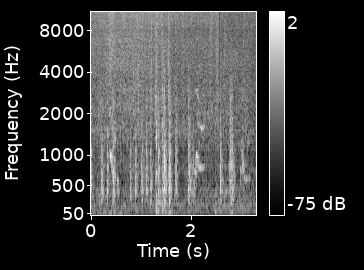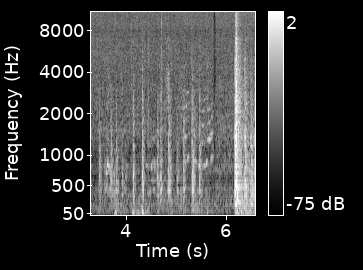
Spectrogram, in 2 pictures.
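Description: Green spatula stirring and scraping a thick, wet masala on a tawa: a string of short squelches and scrapes at an uneven pace, with one louder knock about six seconds in.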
